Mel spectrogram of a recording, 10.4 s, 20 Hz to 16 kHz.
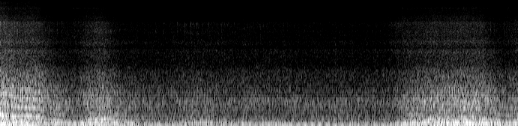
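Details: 1964 Ford Thunderbird V8 after first start: lumpy, uneven idle with irregular stumbles; misfire suspected, possibly from a bad vacuum leak at the carburetor-to-intake spacer gasket, not confirmed; oil pressure a little low.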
